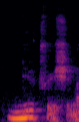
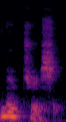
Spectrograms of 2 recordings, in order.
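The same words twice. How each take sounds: First: Said in the usual way. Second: NUTRITION cut short to "noo-TRISH", final syllable missing; tongue-tied slip. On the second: Real, not acted. Home cook stumbling while praising the dish, NUTRITION clipped to "nutrish". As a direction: fumble NUTRITION, stopping on a held "sh" before the "-un". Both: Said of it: "I can't talk".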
